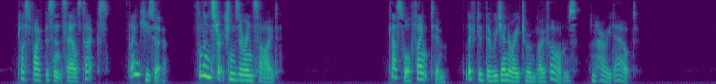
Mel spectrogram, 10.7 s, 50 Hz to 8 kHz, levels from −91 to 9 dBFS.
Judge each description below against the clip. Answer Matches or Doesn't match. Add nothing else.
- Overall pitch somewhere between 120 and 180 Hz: Doesn't match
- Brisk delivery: Doesn't match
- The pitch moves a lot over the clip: Matches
